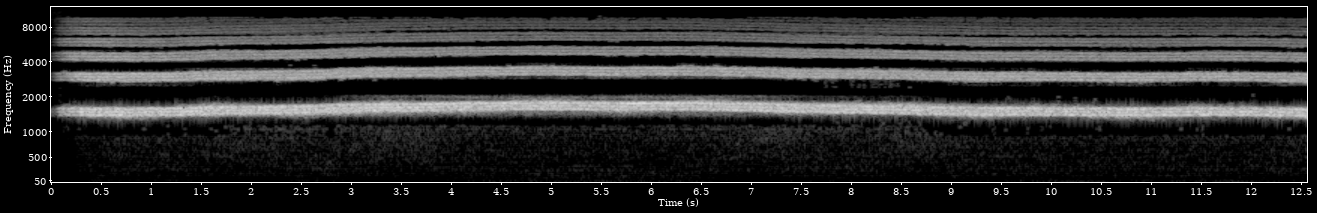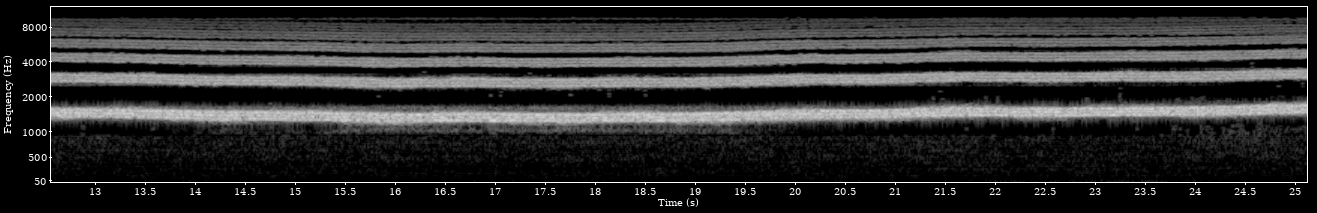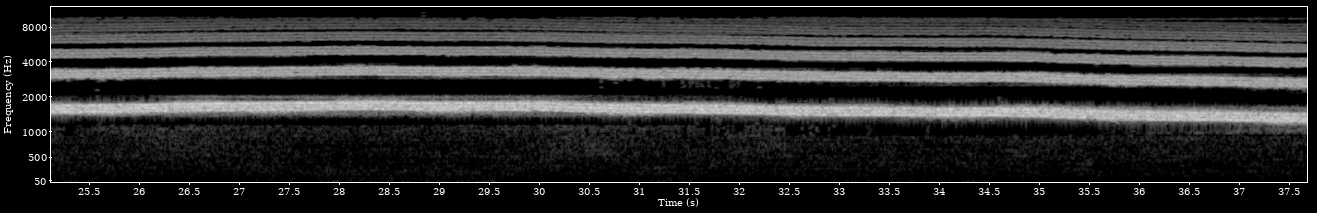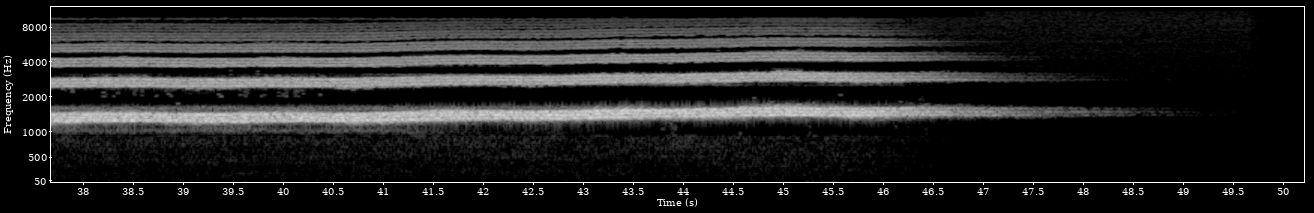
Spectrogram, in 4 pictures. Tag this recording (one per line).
16-bit
Hz
synthesized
